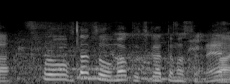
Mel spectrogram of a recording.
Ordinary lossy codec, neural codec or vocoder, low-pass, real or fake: none; none; none; real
